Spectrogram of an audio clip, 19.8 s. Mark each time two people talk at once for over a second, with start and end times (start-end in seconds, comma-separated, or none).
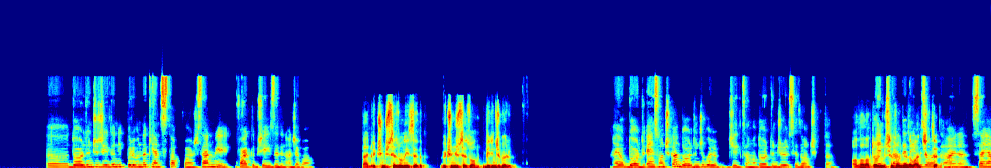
17.5-18.9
